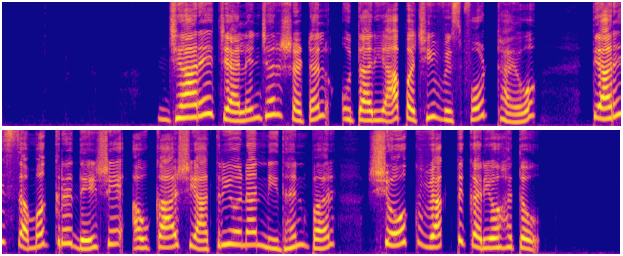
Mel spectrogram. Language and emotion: Gujarati, sad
